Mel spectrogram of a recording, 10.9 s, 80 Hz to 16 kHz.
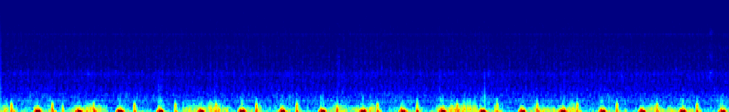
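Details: Heart sounds after leapfrog jumping exercise: fast, regular, low thumps at about 100 beats a minute; normal heart sounds with a rate raised by exercise.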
